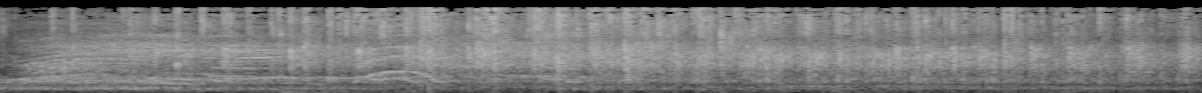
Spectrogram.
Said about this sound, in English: Before I begin, I'd just like to give another round of applause to our praise and worship team today.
